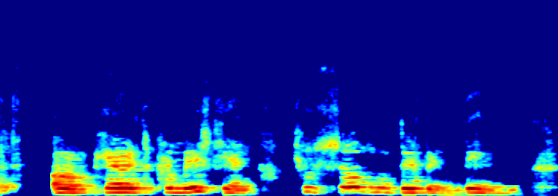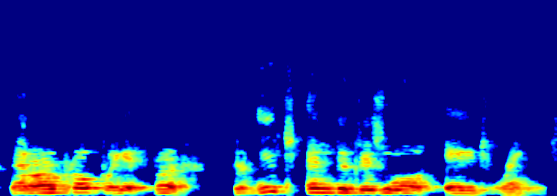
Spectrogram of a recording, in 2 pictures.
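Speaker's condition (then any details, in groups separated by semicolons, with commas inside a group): Spastic diplegia cerebral palsy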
